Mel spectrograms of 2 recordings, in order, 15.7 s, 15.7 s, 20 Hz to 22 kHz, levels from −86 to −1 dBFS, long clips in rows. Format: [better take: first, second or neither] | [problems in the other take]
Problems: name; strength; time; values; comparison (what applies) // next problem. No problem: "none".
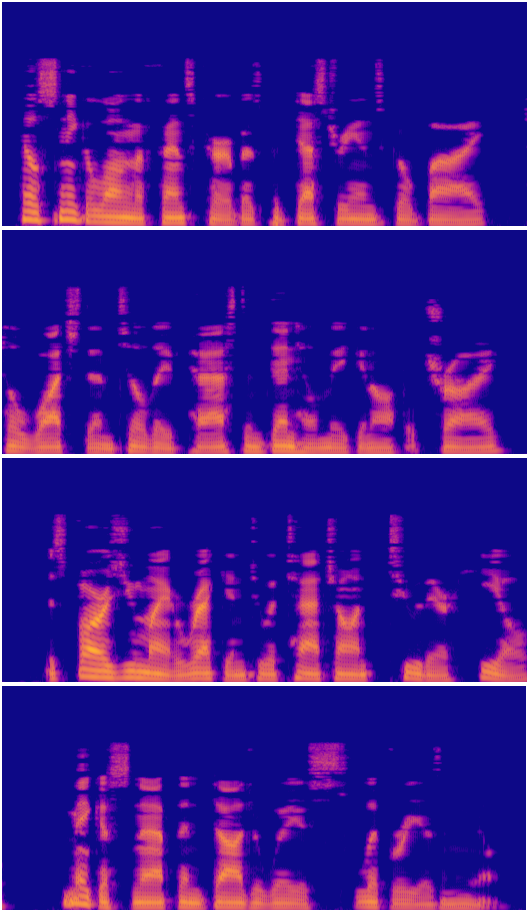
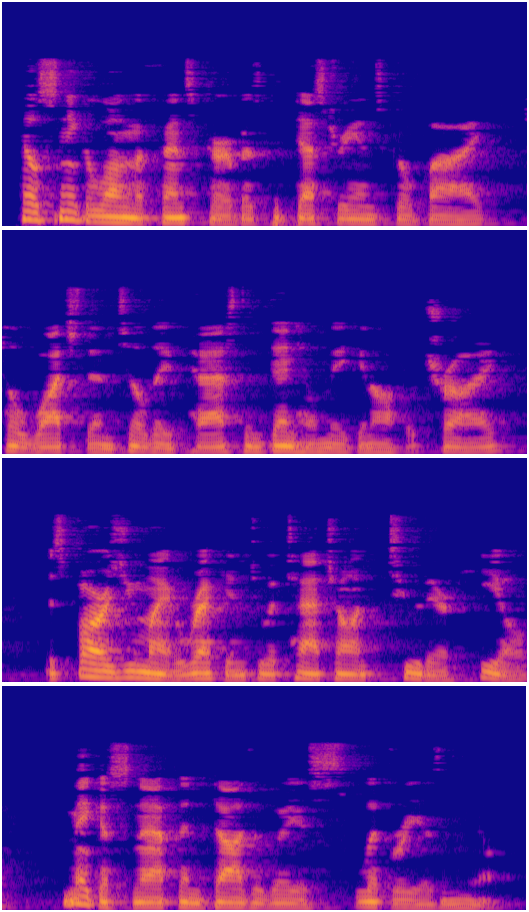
first | room echo; dies away in 0.6 s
